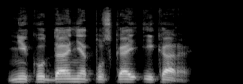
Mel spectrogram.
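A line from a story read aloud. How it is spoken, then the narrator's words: Stern order. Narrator (Russian): строго приказав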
